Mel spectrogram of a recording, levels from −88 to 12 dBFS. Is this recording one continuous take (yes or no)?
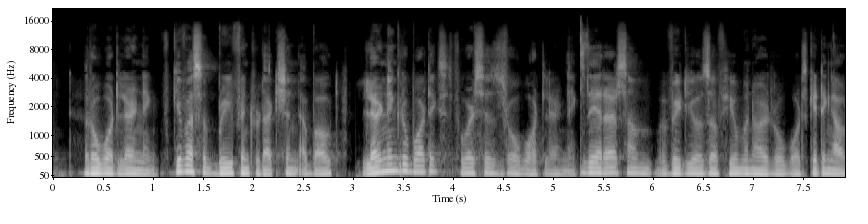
no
